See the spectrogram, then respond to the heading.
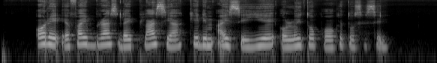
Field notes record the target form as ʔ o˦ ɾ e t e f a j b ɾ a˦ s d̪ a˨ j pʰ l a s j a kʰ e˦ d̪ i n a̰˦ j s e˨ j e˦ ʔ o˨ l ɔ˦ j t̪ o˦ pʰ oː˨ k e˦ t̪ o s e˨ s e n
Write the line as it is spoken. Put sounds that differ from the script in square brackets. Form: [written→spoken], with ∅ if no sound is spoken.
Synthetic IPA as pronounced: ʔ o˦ ɾ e [t→ʔ] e f a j b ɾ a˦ s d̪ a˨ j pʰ l a s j a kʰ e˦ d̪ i [n→m] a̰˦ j s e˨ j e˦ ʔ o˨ l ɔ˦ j t̪ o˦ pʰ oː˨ k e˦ t̪ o s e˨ s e n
